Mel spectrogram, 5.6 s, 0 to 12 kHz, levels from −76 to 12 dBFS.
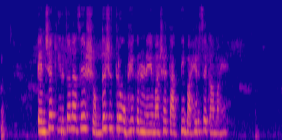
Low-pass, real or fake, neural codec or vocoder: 9.9 kHz; real; none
